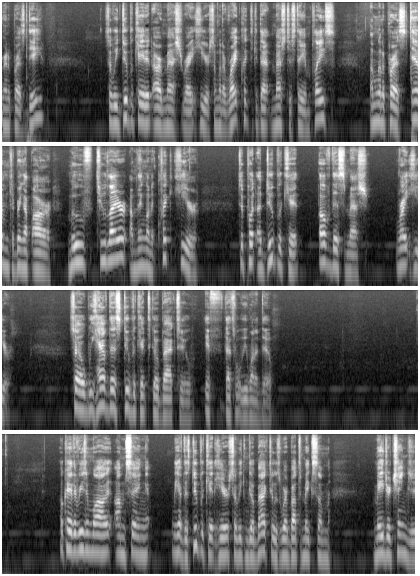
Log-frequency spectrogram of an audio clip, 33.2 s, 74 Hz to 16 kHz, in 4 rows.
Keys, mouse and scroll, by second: 0.5 d, 4.3 right click, 4.4 right click, 8.1 m, 11.9 click, 12.0 click, 25.0 click, 25.1 click.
